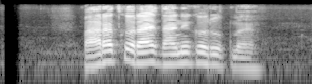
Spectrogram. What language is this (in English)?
Nepali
